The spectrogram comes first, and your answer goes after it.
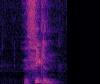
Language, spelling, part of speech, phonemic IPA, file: Dutch, vielen, verb, /vilə(n)/, Nl-vielen.ogg
- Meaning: inflection of vallen: 1. plural past indicative 2. plural past subjunctive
